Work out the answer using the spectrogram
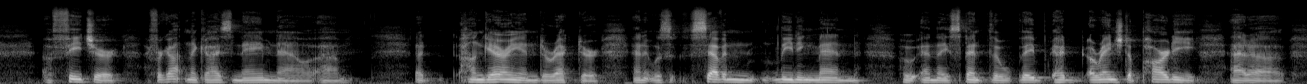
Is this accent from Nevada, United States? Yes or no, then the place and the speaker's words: no; Bronx, New York, United States; I grew up in Riverdale in the Bronx.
